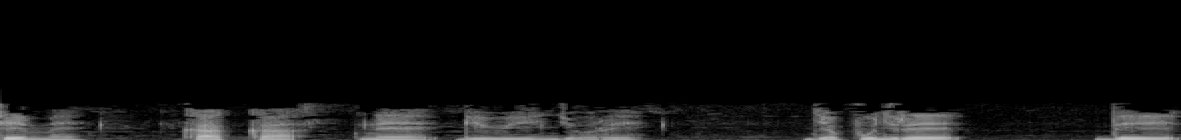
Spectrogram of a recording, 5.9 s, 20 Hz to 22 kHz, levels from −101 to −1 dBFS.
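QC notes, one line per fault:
Throughout, MP3 compression: speech band-limited with nothing above 5.8 kHz, watery swirling artefacts clearly audible, likely from a low bitrate around 24 kbps.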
